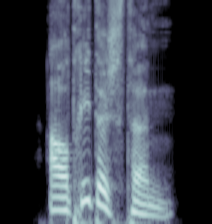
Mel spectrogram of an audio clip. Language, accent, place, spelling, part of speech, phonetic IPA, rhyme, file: German, Germany, Berlin, arthritischsten, adjective, [aʁˈtʁiːtɪʃstn̩], -iːtɪʃstn̩, De-arthritischsten.ogg
- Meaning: 1. superlative degree of arthritisch 2. inflection of arthritisch: strong genitive masculine/neuter singular superlative degree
